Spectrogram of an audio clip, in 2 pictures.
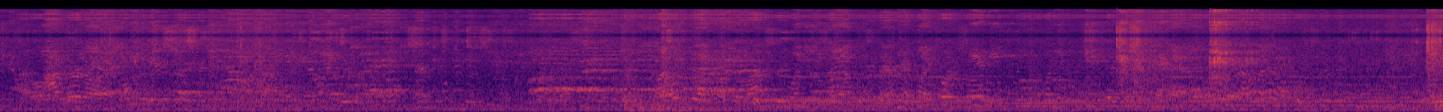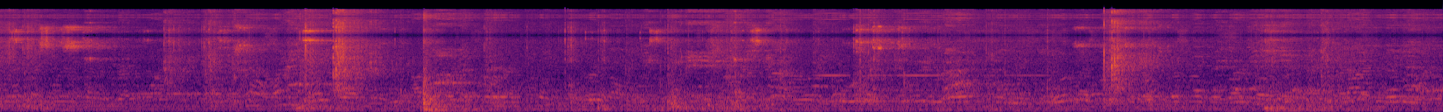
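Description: Skates scrape across a rink in a large echoing hall.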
